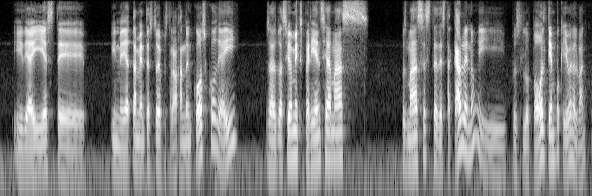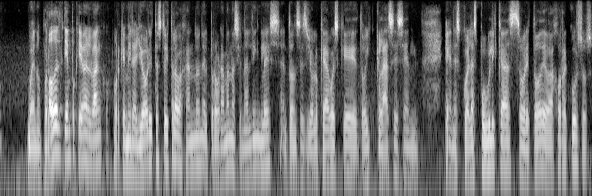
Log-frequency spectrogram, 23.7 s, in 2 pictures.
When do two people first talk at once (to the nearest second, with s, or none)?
none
